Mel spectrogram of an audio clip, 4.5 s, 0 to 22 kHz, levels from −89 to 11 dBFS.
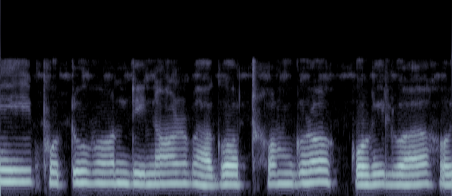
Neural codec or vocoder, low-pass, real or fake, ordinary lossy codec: codec, 24 kHz, 6 kbps, HILCodec; 7.2 kHz; fake; none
